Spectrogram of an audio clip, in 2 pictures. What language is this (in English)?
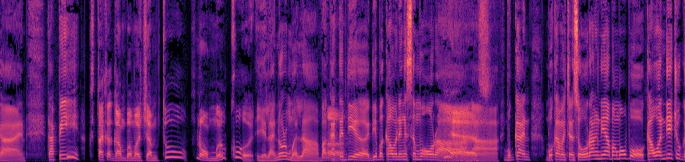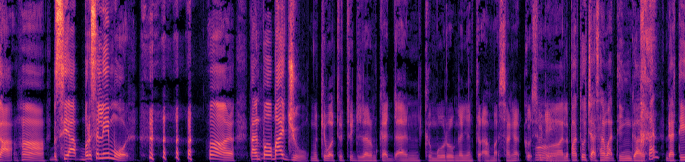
Malay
